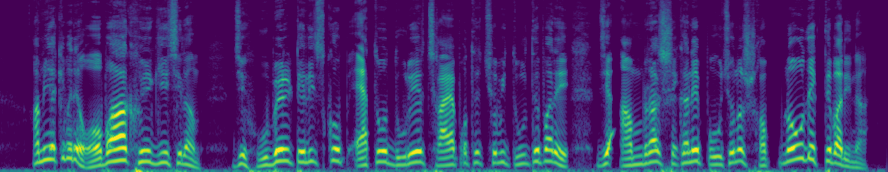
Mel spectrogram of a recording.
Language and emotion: Bengali, surprised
